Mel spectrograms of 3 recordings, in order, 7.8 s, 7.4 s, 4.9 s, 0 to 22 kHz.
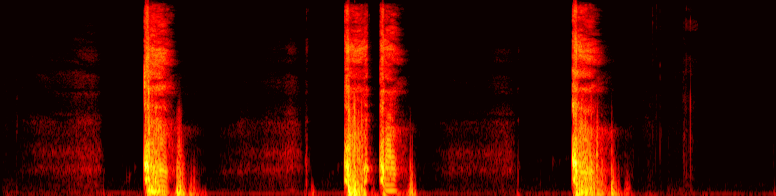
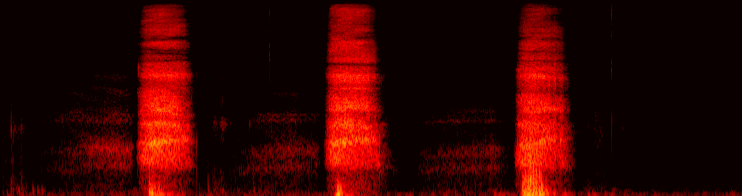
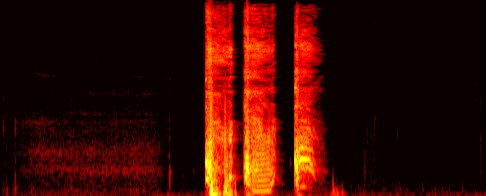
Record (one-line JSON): {"three_cough_length": "7.8 s", "three_cough_amplitude": 32768, "three_cough_signal_mean_std_ratio": 0.26, "exhalation_length": "7.4 s", "exhalation_amplitude": 4481, "exhalation_signal_mean_std_ratio": 0.36, "cough_length": "4.9 s", "cough_amplitude": 32768, "cough_signal_mean_std_ratio": 0.26, "survey_phase": "beta (2021-08-13 to 2022-03-07)", "age": "45-64", "gender": "Female", "wearing_mask": "No", "symptom_cough_any": true, "symptom_shortness_of_breath": true, "symptom_fatigue": true, "smoker_status": "Never smoked", "respiratory_condition_asthma": false, "respiratory_condition_other": false, "recruitment_source": "Test and Trace", "submission_delay": "1 day", "covid_test_result": "Positive", "covid_test_method": "RT-qPCR", "covid_ct_value": 22.8, "covid_ct_gene": "ORF1ab gene", "covid_ct_mean": 23.3, "covid_viral_load": "22000 copies/ml", "covid_viral_load_category": "Low viral load (10K-1M copies/ml)"}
